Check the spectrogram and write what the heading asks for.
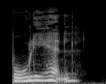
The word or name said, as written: bolighandel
